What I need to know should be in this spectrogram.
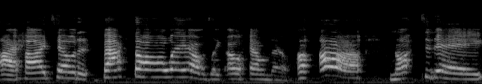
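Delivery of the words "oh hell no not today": mock spooked, emphatic, flat, drawn out. Retelling fleeing after something fell off the shelf: imitating own freaked-out reaction. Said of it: "I screamed, freaked out".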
